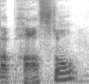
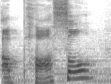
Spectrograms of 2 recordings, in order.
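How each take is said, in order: First: The t sound in the middle is heard. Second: The t sound in the middle is silent. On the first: This is how the speaker always said it. The speaker calls it wrong. "Not apostle?" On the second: This is the correct pronunciation. The speaker calls it right. "it's supposed to be pronounced apostle"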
